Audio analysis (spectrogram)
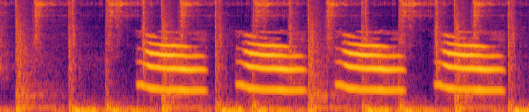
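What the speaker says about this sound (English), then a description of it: "It's a cat." A cat meowing loudly and close by, four drawn-out descending meows in a steady repeating rhythm over a low background hum, with no voices.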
